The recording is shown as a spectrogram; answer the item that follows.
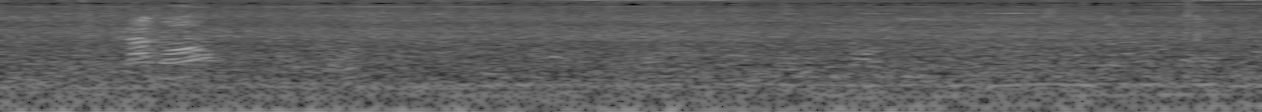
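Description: Steady low rumble of city traffic, with a brief voice about a second in.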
